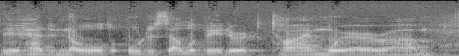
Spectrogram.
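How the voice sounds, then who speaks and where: A man speaks against noticeable background noise. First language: French. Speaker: chef. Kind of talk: casual interview chat. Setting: TV studio, live talk show.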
